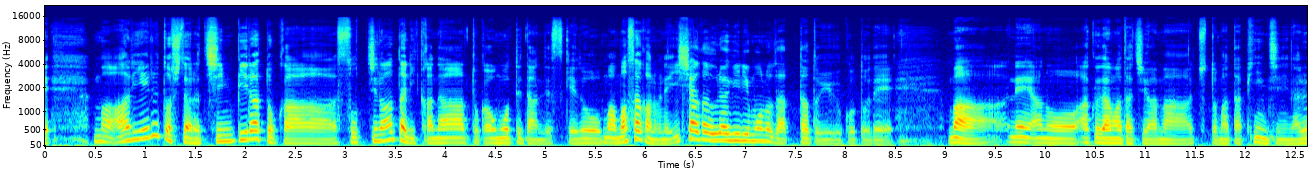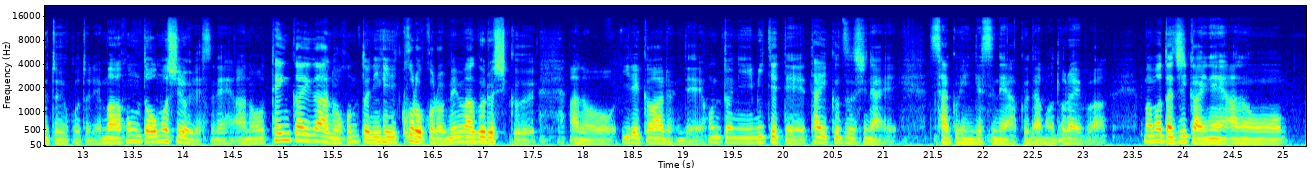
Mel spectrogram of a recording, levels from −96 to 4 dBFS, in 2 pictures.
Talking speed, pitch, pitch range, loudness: 380 characters per minute, 125 Hz, 110-150 Hz, -31 LUFS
